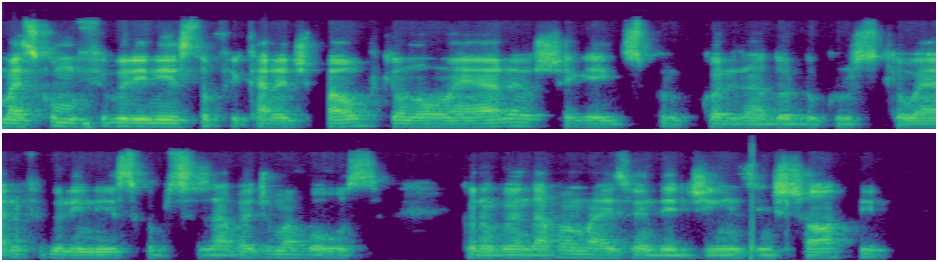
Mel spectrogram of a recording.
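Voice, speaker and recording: Very deep and low in pitch, a man rattles along at a very fast pace with monotone, flat intonation. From southern Brazil, Rio Grande do Sul (Gravataí). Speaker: costume designer and actor teaching a workshop. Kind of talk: online workshop lecture.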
